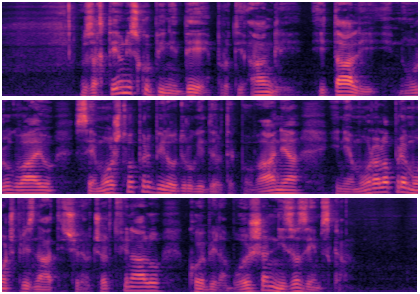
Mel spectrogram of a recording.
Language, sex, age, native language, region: Slovenian, male, 30-49, Slovenian, Drava region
